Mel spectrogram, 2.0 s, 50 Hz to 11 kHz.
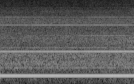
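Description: Lite-On 12 V server power supply running with a centrifugal blower fan wired to its output: steady fan noise with a constant low whine and fainter high tones, no change in speed.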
